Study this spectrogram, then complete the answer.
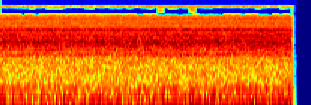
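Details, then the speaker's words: Truck-and-trailer air equalization valve at a truck stop, idling: steady loud hiss of escaping air over low engine rumble; valve not working, its small rubber part loose, owner previously replaced it and must replace again. "this valve right here you can hear it hissing and that little rubber part right there is is loose"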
